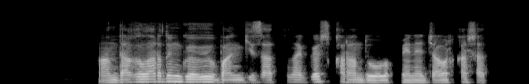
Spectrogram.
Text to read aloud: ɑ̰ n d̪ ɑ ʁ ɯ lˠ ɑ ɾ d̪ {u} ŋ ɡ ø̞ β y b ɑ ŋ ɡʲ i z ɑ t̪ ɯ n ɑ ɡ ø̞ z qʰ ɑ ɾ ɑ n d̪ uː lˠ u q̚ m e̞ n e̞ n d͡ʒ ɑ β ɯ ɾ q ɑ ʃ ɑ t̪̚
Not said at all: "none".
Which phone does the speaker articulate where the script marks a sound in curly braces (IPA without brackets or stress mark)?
ɯ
